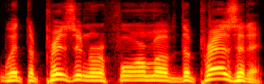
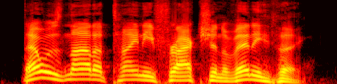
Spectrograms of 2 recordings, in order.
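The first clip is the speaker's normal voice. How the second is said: ordinary delivery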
